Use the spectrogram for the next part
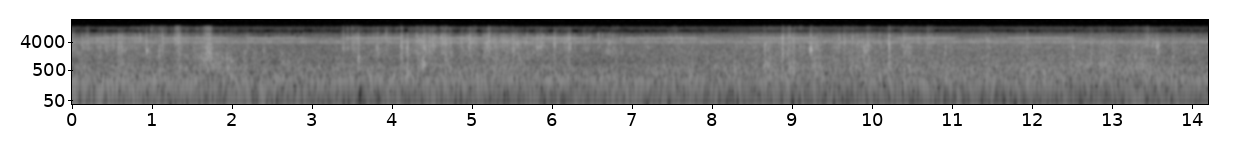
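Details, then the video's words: Raccoons in the wild eating up close: quiet, scattered crackling clicks and nibbling crunches keep coming throughout, with brief louder snaps, against a low constant natural background. "Wild Raccoons & ASMR Chewing Sounds"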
